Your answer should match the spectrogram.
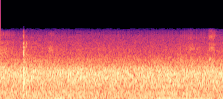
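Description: A single sharp tennis-ball impact about a quarter of a second in, over a steady outdoor background hiss.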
